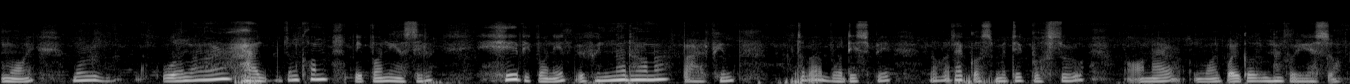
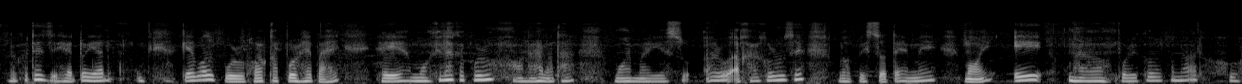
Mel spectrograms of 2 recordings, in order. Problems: constant background noise, background conversations at intervals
